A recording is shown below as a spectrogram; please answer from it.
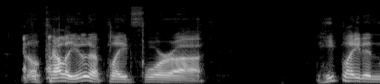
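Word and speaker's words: Colaiuta: Is it Caloza? Vinny Caliuta.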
